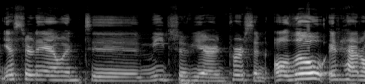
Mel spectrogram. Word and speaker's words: Xavier: But in Javier. Portuguese, you write it with an X, and you pronounce it Xavier. Yes, it sounds Russian.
